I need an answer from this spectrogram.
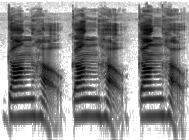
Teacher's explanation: you don't really pronounce the g at the end it's there's a little bit of a liaison there right so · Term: connected linking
